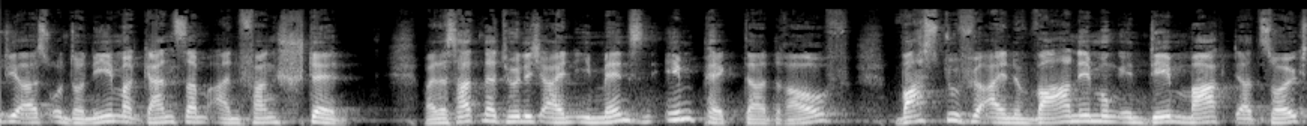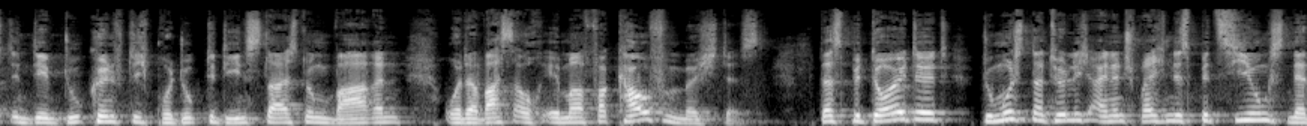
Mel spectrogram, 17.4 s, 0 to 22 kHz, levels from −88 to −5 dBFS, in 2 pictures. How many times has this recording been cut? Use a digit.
1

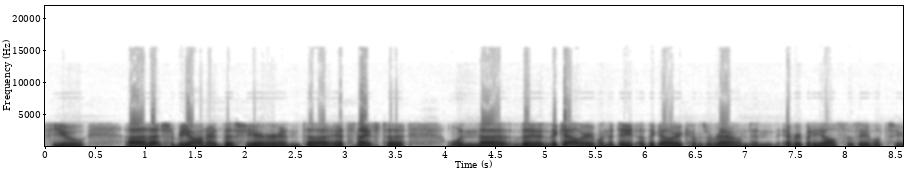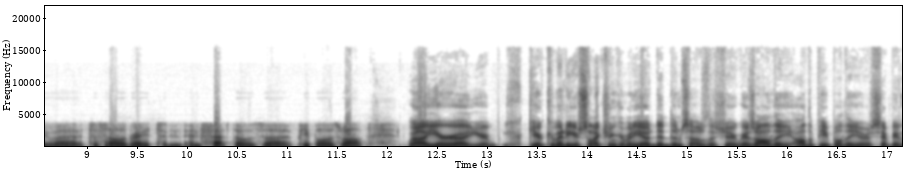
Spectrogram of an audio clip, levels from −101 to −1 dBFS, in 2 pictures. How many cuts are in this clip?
1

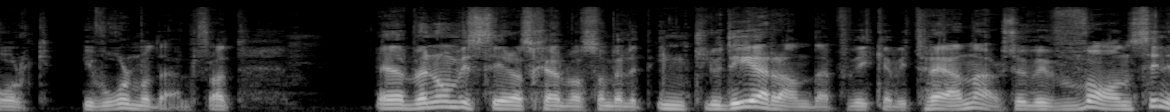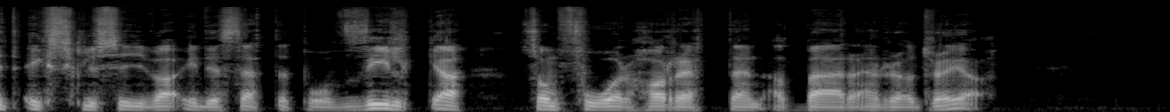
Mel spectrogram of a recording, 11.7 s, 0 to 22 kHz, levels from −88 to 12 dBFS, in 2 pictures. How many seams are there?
0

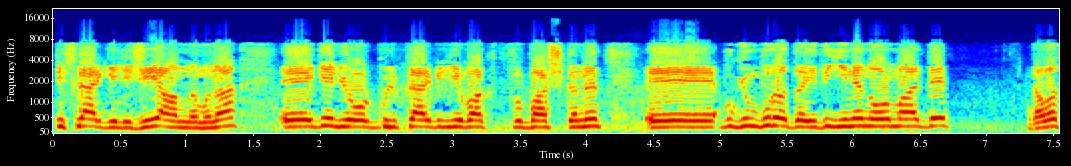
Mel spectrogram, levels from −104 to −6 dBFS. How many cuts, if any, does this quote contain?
2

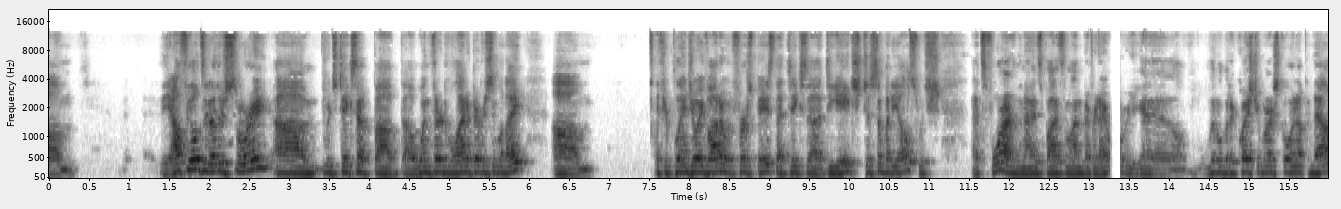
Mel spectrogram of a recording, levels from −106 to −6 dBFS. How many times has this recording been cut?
1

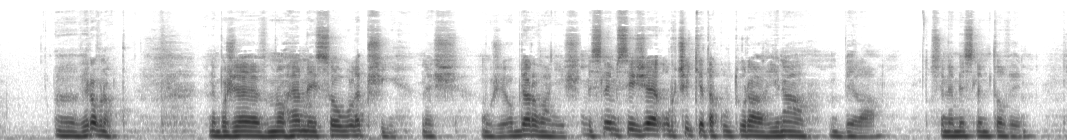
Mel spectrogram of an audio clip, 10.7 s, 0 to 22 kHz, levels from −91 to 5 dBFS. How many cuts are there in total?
1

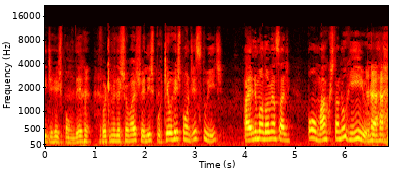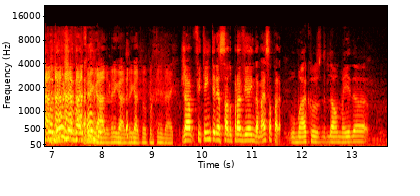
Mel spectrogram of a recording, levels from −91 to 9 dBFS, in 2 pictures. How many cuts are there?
3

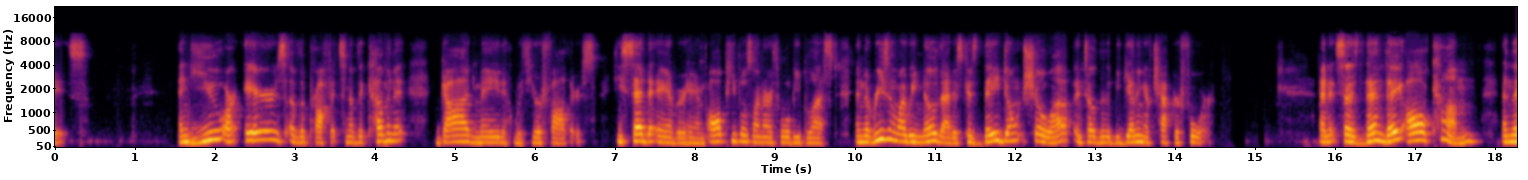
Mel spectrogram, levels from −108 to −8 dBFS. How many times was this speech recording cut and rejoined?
2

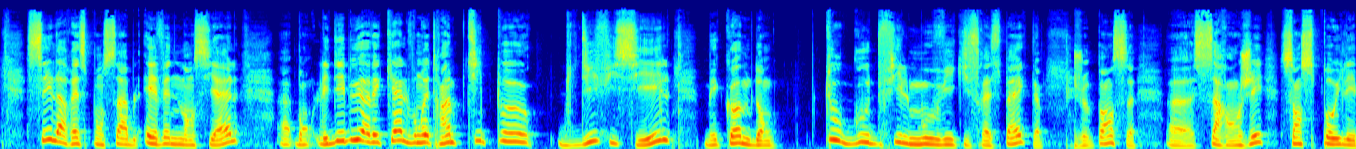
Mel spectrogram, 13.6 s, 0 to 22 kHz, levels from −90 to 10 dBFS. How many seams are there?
1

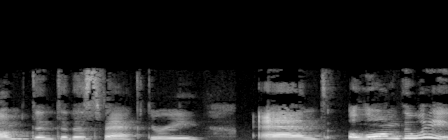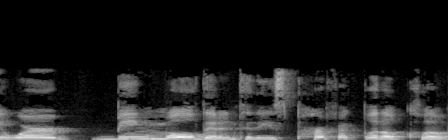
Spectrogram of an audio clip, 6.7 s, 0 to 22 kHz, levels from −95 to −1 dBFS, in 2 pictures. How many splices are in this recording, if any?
1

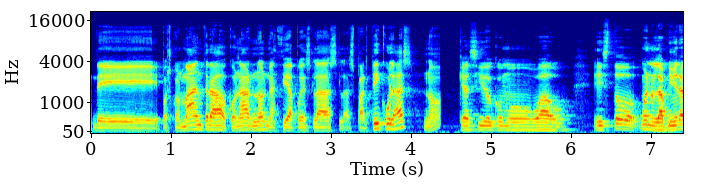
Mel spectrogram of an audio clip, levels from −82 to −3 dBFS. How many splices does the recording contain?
1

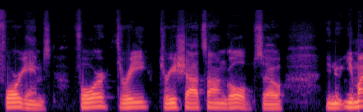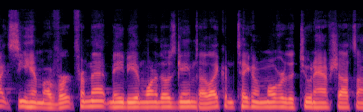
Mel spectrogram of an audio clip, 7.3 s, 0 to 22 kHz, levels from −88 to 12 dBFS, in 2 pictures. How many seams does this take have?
2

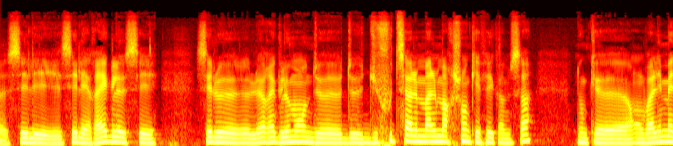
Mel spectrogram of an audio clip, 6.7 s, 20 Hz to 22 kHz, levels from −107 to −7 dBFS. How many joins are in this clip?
1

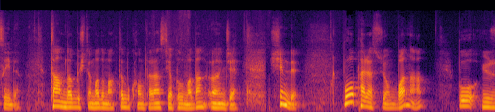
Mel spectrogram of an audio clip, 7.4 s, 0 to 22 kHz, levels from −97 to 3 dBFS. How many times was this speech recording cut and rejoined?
1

